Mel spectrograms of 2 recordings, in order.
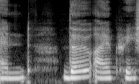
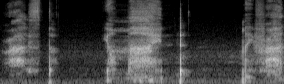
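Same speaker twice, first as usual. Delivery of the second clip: very soft, breathy, hushed, lulling whisper. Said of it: "let's go a little quieter".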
